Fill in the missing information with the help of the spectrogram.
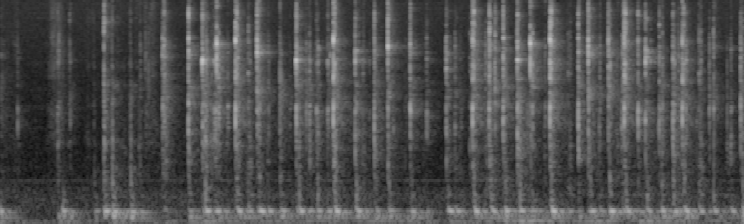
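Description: Rapid typing on a black full-size plastic computer keyboard with hollow key housing, its keys pressed quickly by fingertips with long natural nails. Dense bursts of short, bright clicks each carry a hollow low thump, with brief pauses between runs.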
